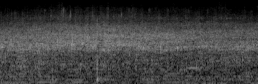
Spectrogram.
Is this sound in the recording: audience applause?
no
